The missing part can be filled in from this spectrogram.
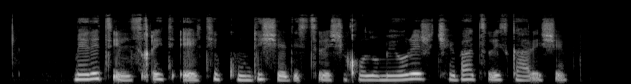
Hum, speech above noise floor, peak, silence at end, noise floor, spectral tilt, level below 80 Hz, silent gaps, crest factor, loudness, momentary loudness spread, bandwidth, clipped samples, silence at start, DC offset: none; 50 dB; -2 dBFS; 0.65 s; -73 dBFS; -3.5 dB/octave; -74 dBFS; none; 22 dB; -24 LUFS; 9 LU; 11.5 kHz; under 0.1%; 0.75 s; under 0.1%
